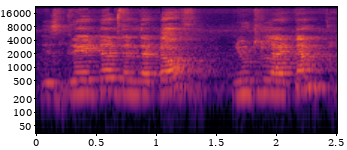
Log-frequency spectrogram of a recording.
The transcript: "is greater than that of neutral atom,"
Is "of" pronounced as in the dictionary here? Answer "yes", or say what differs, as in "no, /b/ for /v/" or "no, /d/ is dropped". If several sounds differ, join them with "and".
no, /p/ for /v/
